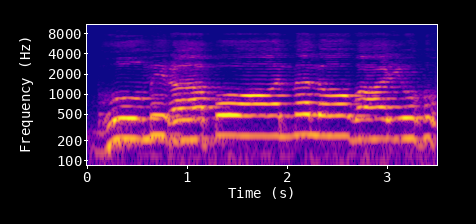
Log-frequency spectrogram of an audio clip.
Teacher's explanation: ये जो पो है उसको थोड़ा सा खींच के बोलना पड़ेगा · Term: अवग्रह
